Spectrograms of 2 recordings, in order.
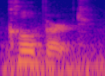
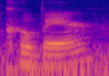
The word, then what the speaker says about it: Colbert: Why don't you pronounce the L in that ever? Colbert. No, not the T, the L. Colbert?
